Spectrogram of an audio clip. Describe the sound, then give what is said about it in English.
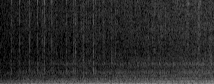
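Car engine while driving up to a park: a loud, steady low rumble with a constant engine drone and no talk. “Okay, so I'm driving up to the park now.”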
